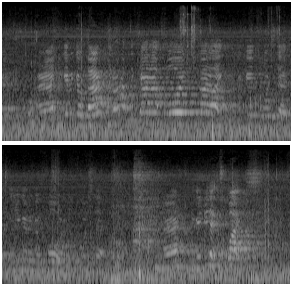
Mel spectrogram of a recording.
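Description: Voices talking on a gym floor, with a few short knocks near the end.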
